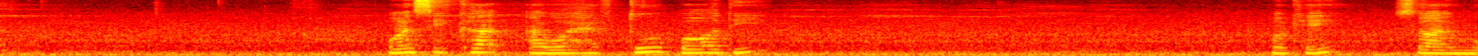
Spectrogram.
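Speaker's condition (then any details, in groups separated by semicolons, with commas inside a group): No condition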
